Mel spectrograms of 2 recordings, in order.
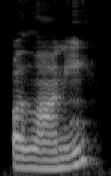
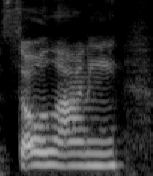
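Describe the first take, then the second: First: The name begins with a click sound. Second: The name begins with a plain s sound. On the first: The speaker calls it right. "the most accurate was Olani with a click at the beginning" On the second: The speaker calls it wrong. "some said Solani"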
